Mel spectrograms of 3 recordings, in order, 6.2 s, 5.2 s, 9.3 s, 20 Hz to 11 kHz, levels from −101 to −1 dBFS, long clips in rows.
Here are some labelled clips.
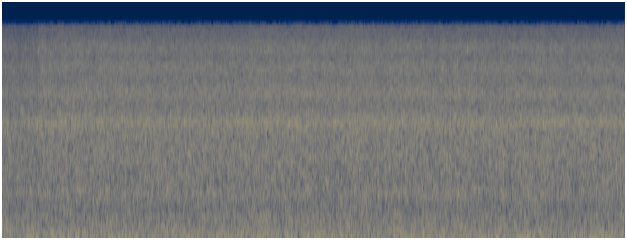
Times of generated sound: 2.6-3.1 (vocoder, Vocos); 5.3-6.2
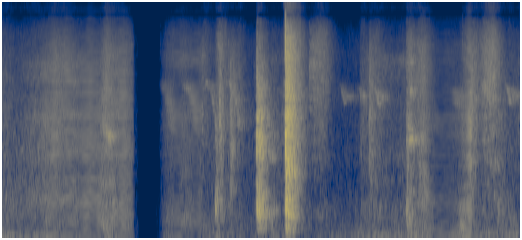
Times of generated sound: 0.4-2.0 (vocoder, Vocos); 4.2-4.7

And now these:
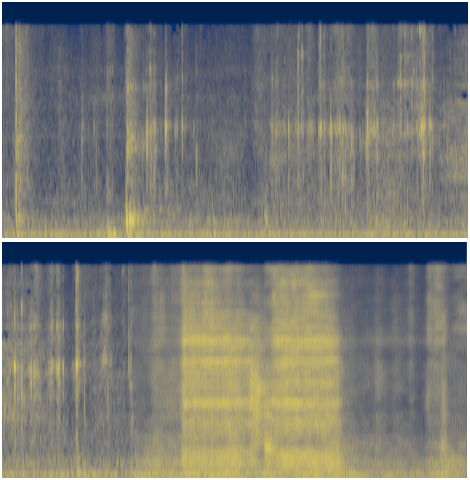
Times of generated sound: 6.0-9.3 (vocoder, Vocos)

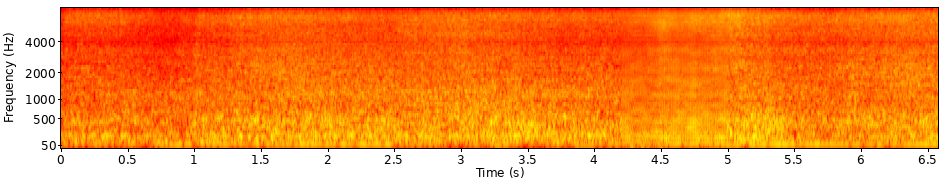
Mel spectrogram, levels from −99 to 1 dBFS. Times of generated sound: 4.2-5.0 (vocoder, Vocos)

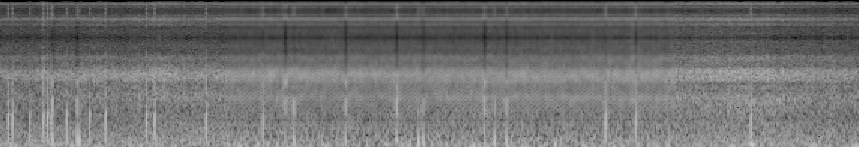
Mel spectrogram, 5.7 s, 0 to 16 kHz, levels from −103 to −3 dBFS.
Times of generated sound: 1.5-4.5 (vocoder, Vocos)

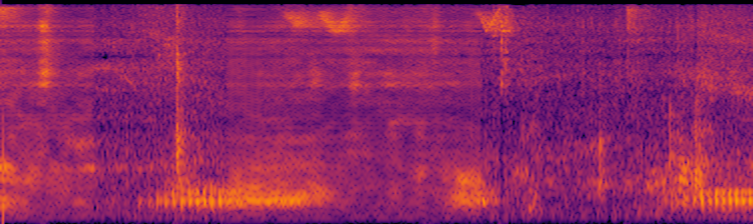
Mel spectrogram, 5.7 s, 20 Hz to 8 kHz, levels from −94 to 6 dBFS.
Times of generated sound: 0.0-0.7 (vocoder, Vocos); 1.7-3.6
